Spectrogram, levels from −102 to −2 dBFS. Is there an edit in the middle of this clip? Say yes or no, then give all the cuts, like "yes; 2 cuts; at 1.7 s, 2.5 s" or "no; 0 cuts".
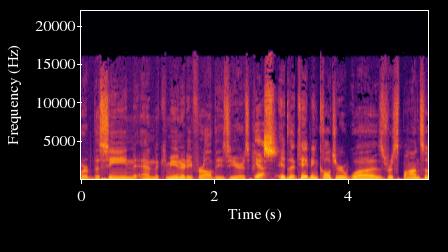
yes; 1 cut; at 3.1 s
